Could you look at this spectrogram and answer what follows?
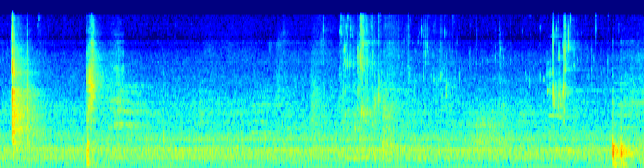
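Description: Water measured out for gelatin with a measuring cup and a glass mixing bowl: a sharp knock just after the start and another about a second in, faint water sounds as the cup is refilled, then a few small clicks and a low thump near the end.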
